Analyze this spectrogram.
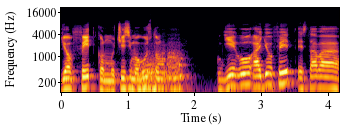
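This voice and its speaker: The speaker uses ordinary pitch variation with a Mexican accent. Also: man. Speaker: podcast host, human resources professional. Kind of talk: casual chat.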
